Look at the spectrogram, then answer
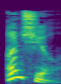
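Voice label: "uncial", British English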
